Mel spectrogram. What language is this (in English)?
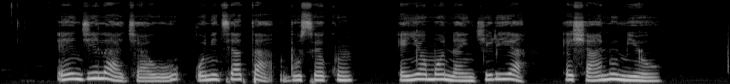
Yoruba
